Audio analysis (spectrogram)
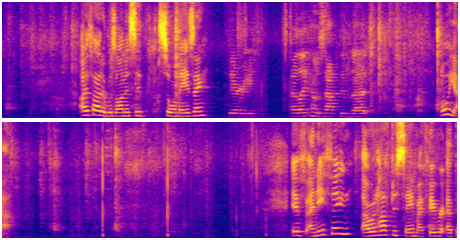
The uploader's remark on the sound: not the right mic but will get one soon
